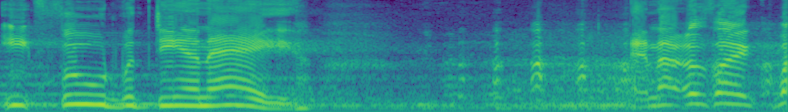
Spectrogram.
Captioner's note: audience laughing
